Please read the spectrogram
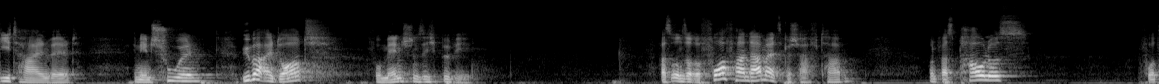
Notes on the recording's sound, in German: Predigt zum Bittgottesdienst am Mittwoch vor Christi Himmelfahrt 2023 in Beinrode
